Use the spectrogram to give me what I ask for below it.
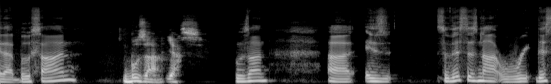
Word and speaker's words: Busan: was curious how do you say that Busan Busan yes Busan uh is so this is not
